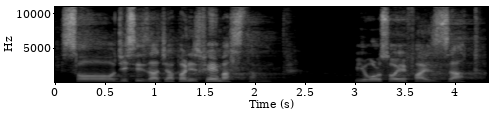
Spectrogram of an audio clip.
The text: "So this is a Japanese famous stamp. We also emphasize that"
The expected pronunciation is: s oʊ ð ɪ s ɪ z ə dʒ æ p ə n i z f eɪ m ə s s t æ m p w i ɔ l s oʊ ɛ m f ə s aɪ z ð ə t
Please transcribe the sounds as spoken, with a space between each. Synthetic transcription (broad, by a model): s oʊ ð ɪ s ɪ z ə dʒ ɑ p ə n i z f eɪ m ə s s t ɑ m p w i ɔ l s oʊ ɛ f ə ɪ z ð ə t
